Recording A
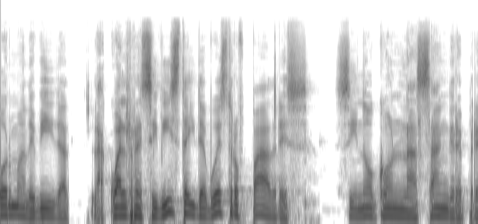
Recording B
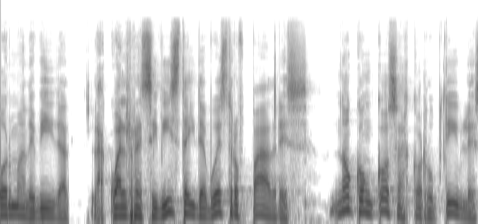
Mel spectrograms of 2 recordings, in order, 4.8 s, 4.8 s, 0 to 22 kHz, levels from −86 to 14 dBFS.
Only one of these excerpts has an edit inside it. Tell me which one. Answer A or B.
A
